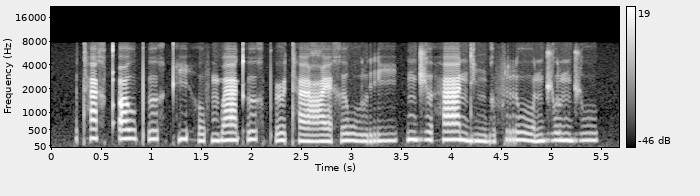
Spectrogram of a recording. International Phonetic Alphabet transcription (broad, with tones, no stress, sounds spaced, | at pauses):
tʰ a˦ x qʼ oː˦ pʼ ɵː˦ x kʼ i˦ h o˨ f m b aː˧ kʼ ɵː˦ x pʼ ə˞˧ tʰ a˨ ʕ æ˨ x ə˦ w u˨ l r i˧ | n d͡ʒ ə˦˨ h aː˦ n d i˨ ŋ ɡ ɵ˨ f r oː˦˨ n d͡ʒ o˦ l n d͡ʒ u˦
